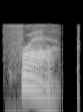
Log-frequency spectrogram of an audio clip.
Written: frock

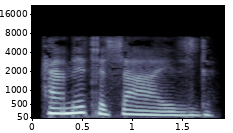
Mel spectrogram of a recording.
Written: hamiticized

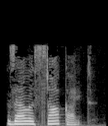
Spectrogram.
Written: xalostocite

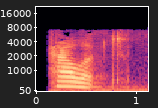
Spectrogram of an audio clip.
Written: hallett

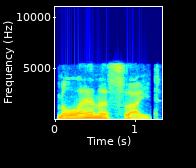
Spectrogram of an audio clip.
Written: melanocyte

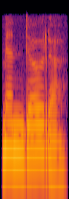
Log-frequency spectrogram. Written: Mendota, Lake

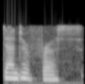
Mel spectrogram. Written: dentifrice

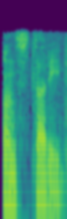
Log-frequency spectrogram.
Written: unstudied

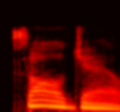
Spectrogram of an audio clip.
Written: solgel

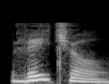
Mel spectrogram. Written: vachel

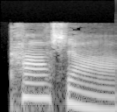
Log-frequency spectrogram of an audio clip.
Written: kassa

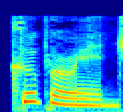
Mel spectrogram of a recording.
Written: cooperage

